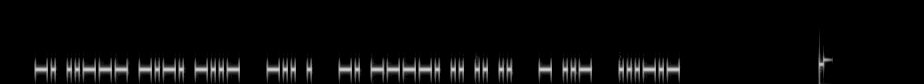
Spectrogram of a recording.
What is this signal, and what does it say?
Morse code, heard as a keyed tone, about 30 wpm, 700 Hz. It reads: N2CX DE N9III TU <SK>
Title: K1USN SST QSO Practice 30wpm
